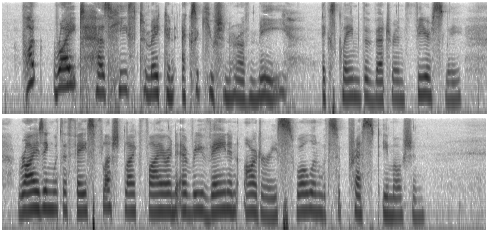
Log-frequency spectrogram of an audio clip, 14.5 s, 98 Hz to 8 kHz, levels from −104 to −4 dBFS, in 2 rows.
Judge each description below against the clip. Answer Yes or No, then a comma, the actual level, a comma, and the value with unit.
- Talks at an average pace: No, slow, 125 wpm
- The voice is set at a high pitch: Yes, high, 205 Hz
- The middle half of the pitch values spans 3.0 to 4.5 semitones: No, narrow, 2.4 semitones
